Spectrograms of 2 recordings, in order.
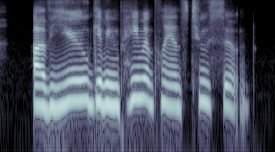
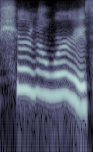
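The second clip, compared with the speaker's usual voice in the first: people-pleaser; 7 semitones higher, 3 dB quieter than usual. Retold or imitated. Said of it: "And you're like".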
